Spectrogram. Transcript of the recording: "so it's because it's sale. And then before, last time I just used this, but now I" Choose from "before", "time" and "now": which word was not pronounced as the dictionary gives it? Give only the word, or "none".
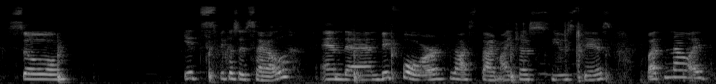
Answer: none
